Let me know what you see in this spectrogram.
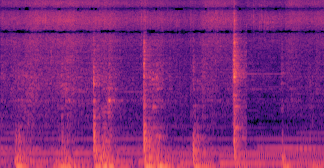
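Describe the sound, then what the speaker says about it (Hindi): Green onion whites, Sichuan peppercorns and aromatics frying in oil over medium heat, a steady sizzle broken by several scraping stirs of a spatula, close and fairly loud, no voices. "इस सब को मीडियम हीट में हम फ्राई करेंगे"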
